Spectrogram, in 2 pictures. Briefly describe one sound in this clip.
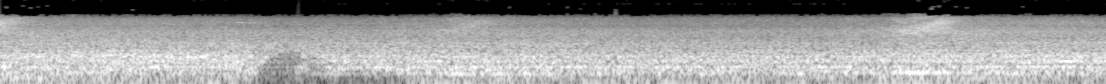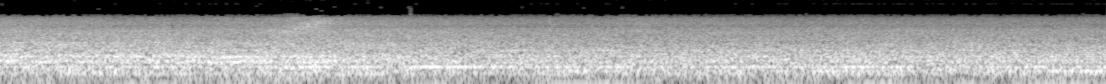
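A train rumbles steadily past along the platform, echoing in a large underground hall.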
